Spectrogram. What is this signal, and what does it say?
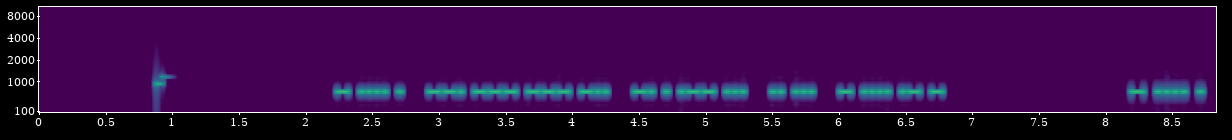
Morse code, heard as a keyed tone, about 38 wpm, 700 Hz. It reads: THE GOOD NEWS IS THAT THE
